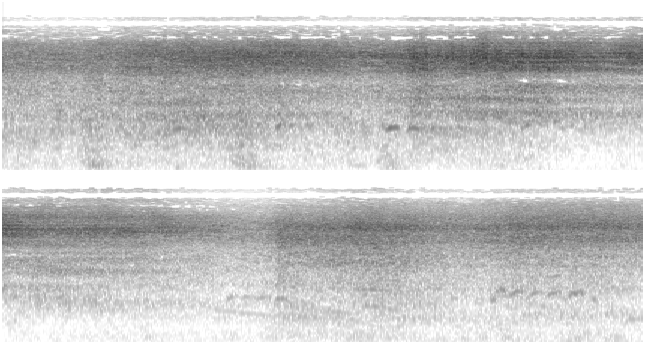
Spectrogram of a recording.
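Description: R-class Hudson steam locomotive venting steam close by: a loud, steady hiss of escaping steam, strongest about three seconds in.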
